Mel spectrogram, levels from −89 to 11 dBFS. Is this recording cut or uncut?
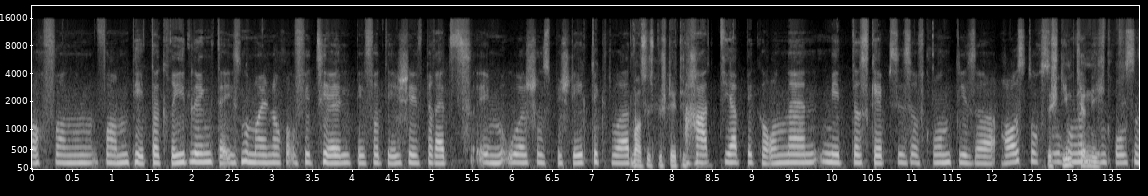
uncut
